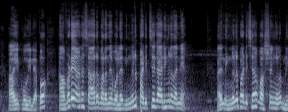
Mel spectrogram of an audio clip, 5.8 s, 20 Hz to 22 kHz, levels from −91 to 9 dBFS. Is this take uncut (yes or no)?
yes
